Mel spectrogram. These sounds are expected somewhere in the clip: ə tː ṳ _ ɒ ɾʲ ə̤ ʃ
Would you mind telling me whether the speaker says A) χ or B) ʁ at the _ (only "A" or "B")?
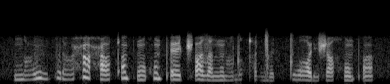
B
